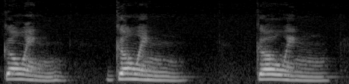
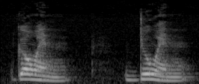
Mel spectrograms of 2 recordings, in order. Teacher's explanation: when I pronounce the ng sound the G is in the back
